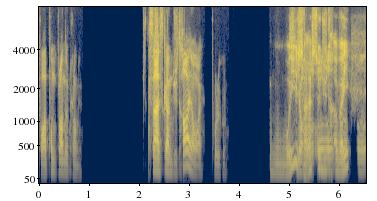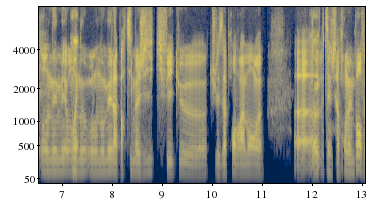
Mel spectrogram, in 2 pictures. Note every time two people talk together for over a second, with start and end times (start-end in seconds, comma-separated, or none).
5.0-6.2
